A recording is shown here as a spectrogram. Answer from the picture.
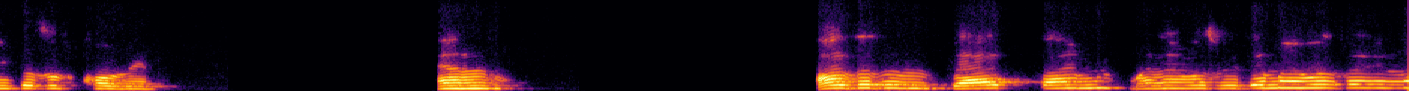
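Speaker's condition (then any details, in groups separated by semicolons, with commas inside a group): Brain injury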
